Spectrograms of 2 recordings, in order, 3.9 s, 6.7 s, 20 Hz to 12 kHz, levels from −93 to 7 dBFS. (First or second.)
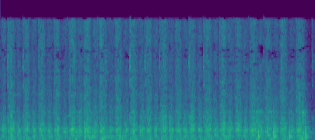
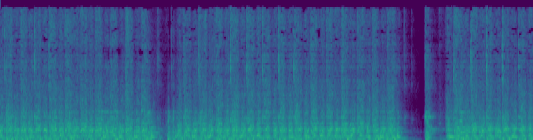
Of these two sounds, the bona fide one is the first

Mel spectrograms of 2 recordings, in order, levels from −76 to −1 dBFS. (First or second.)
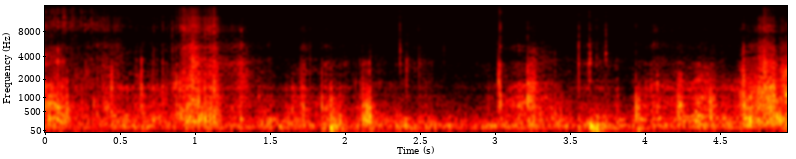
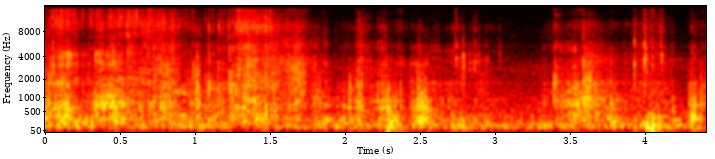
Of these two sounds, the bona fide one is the second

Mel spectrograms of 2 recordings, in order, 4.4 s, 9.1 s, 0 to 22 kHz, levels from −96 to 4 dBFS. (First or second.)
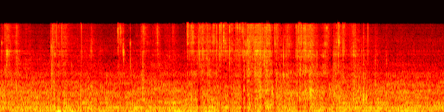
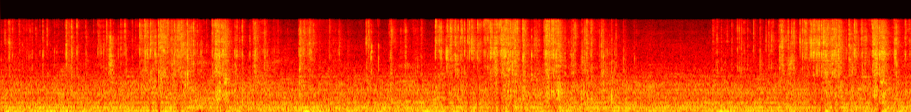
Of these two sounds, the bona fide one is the second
